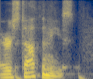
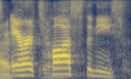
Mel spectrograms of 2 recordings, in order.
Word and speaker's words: Eratosthenes: They even tell us about Aristophanes and that he measured the circumference and came within 2%. Get of it current right. 24,000. Well, Jism does have a general problem with pronouncing names. It's Eratosthenes, fuckstick.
